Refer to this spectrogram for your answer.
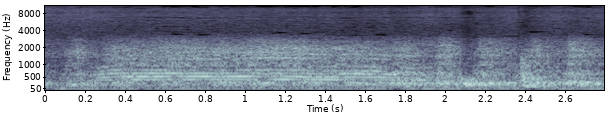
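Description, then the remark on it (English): An express train rumbles loudly and steadily as it approaches and stops, its whistle or horn sounding in sustained tonal bands over heavy low-end mechanical noise, with no voices. “There are no more trains, Grandpa. Is that so? So what do you call that?”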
